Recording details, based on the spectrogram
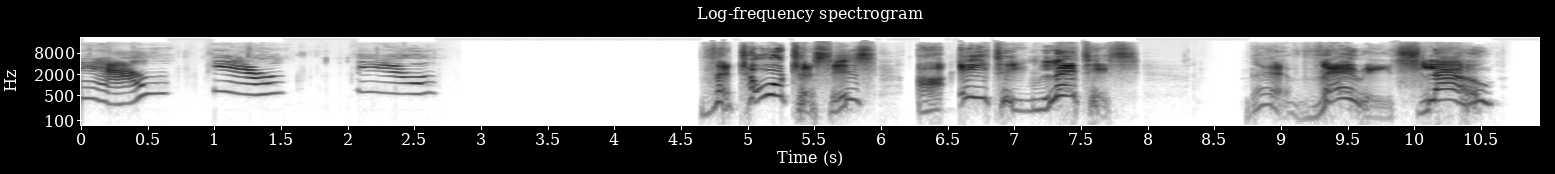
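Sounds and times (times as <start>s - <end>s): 
kittens meowing while playing with a toy mouse: 0.0s - 2.7s
speech: 5.0s - 8.0s, 8.7s - 10.7s.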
